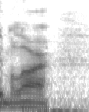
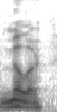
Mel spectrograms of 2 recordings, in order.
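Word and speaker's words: Millar: you call him Miller I want to say milara but he calls pronounced as a Miller uh with the Miller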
